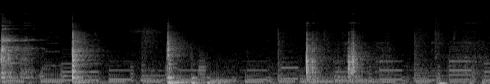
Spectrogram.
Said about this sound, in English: We can dish this up into a bowl and have a little taste test.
